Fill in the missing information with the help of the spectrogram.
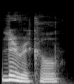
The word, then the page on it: lyrical: British English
